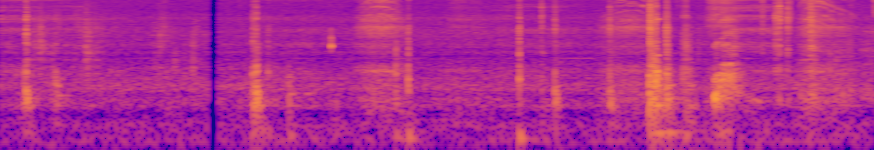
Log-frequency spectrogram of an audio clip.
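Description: Quiet, scattered clicks and scrapes of a steel clutch-pedal spring and long-nose pliers as the spring is worked into its top-hat washers on the pedal box, with a few more clicks close together near the end.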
